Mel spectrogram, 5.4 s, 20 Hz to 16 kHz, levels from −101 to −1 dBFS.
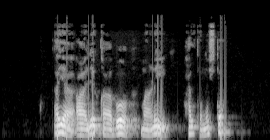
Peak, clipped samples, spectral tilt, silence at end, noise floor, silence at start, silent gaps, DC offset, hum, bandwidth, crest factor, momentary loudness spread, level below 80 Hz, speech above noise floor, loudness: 0 dBFS; under 0.1%; -7 dB/octave; 0.85 s; -89 dBFS; 1.05 s; none; under 0.1%; none; 10.5 kHz; 20 dB; 12 LU; -50 dBFS; 71 dB; -19 LUFS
